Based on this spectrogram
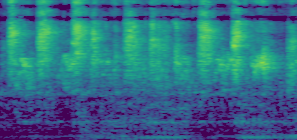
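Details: Pet budgerigars in their home play area give rapid, scratchy chirps and short noisy bursts, several each second, with small tonal squeaks between them.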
